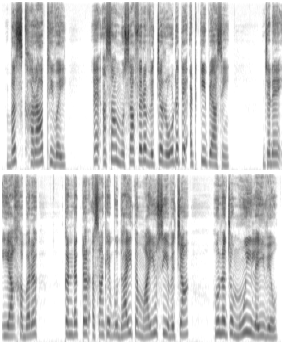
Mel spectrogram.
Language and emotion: Sindhi, sad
